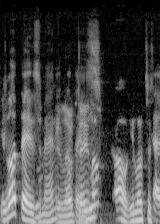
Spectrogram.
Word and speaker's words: elotes: How do you pronounce that? Eliotes? Elotes? Elotes, man.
